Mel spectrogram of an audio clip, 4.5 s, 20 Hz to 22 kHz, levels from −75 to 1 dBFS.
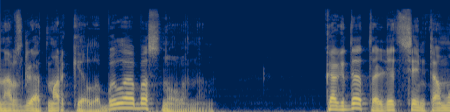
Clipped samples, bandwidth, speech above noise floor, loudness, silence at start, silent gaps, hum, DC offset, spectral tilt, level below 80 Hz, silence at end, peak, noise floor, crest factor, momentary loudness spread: under 0.1%; 16 kHz; 32 dB; -18 LUFS; 0 s; none; none; under 0.1%; -6.5 dB/octave; -28 dBFS; 0 s; -2 dBFS; -48 dBFS; 16 dB; 12 LU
